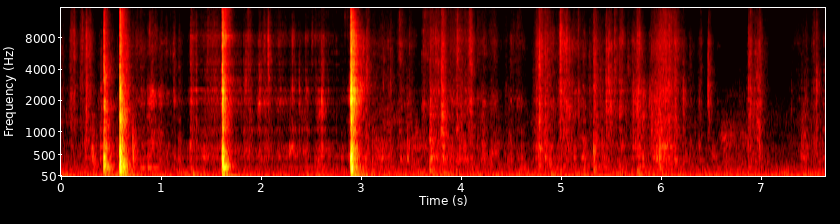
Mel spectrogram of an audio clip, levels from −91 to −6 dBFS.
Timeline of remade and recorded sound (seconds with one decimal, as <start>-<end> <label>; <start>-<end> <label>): 0.0-1.2 recorded; 1.2-3.0 remade; 3.0-7.6 recorded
